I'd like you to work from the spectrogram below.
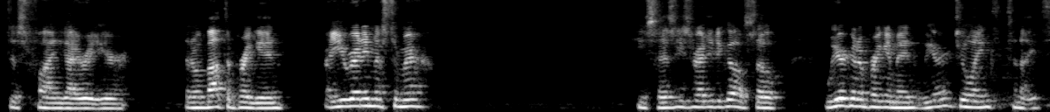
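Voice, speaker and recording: A man hosting a live-streamed interview, upbeat and chatty, giving shout-outs to viewers. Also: a little high. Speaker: podcast host. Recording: echoey room with faint noise.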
